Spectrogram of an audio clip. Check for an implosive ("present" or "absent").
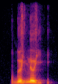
present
